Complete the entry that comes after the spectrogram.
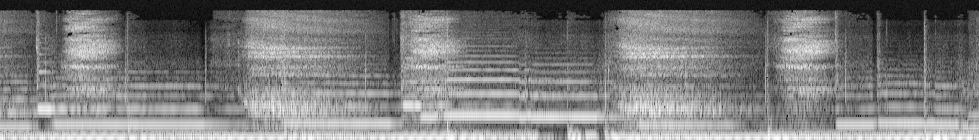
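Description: Forceful deep breaths drawn in and pushed out in a steady rhythm during a guided breathing exercise, several cycles over a sustained droning musical backdrop with no talking.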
